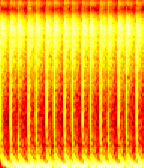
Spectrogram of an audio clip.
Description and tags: A simple Trancy Drumroll, use with the other in my "Misc Beat Pack" in order from one to eleven to create a speeding up drumroll for intros.
Drumroll, Psytrance, Trance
